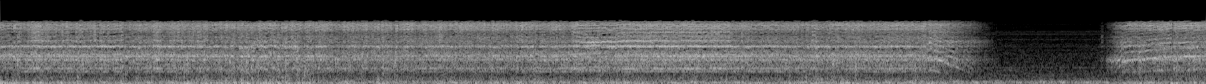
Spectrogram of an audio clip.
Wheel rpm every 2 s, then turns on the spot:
200, 200, 200, 200, 150, 70.
none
